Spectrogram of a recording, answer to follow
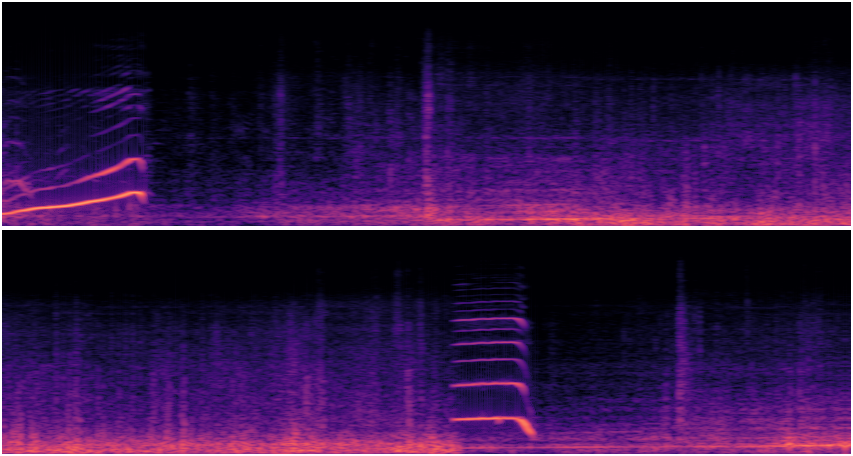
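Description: An alpine coaster sled running down its metal rail track, its rolling noise with a low hum growing louder over several seconds. The rider gives a rising whoop at the start and a held shout that falls off about ten seconds in.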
